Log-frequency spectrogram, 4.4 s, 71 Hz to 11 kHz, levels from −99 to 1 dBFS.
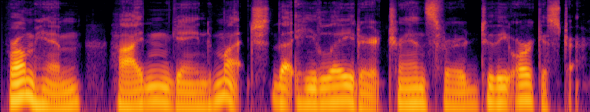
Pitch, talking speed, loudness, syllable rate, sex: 100 Hz, 160 wpm, -21 LUFS, 4.5 syllables/s, male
